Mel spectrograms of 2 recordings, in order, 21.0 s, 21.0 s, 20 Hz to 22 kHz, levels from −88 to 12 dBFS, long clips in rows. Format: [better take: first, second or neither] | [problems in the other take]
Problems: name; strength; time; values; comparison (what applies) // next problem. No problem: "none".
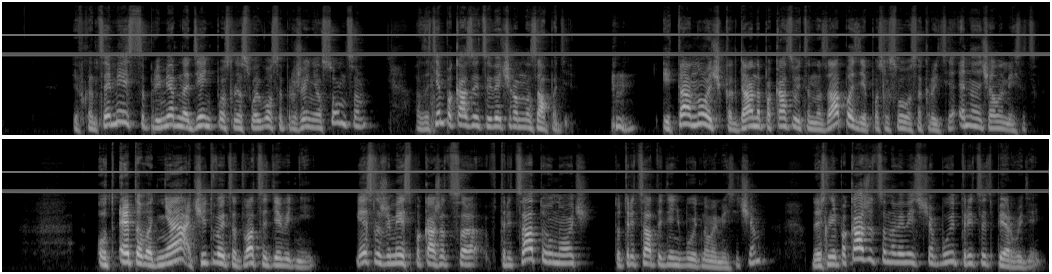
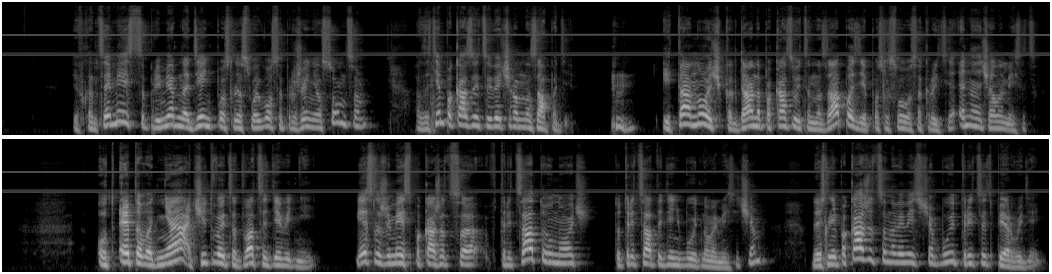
second | high-pitched whine; loud; throughout; 9 kHz, 7 dB below the speech; faint in the second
